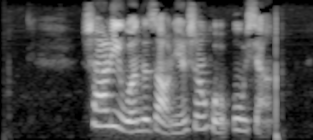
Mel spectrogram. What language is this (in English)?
Chinese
